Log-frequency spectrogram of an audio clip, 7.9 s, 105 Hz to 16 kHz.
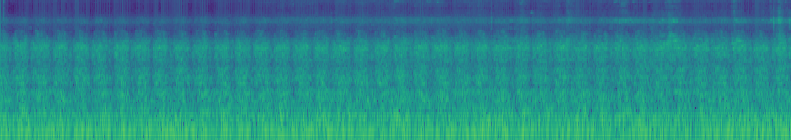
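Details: PC200-8 with a crank/no-start complaint blamed on a defective common-rail pressure sensor (no rail pressure); here a heavy diesel idle with a steady, even low clatter at constant speed, no misses or hunting.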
